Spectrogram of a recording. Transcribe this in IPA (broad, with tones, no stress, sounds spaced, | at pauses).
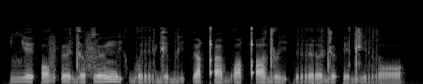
ʎ e˧˩ ʔ ɔ˧ v ʔ ø˧˩ d ə˧˩ f l ø˧˥ m i˧ ʔ ɡʷ e˨˩˦ r ɡ e˧˩ b i˧˩ ʔ ɨ˧˥ qʼ ɨ˨˩˦ b ɔ˧˩ qʼ ɔ˧ d ɹ i˧˩ ʔ r ə˧˩ ɾ ə˧˥ d ø˧˩ ʔ e˨˩˦ d i˧˥ r ɔ˨˩˦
